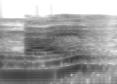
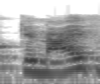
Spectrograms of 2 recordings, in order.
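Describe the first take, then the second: First: नाइफ starting straight on the N; silent K. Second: केनाइफ with the K sounded before the N; K pronounced. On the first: Teacher models the correct word for learners, नाइफ with silent K. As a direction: say नाइफ with no K sound. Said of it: "के को शांत रखिए, बोलिए नाइफ". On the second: Teacher shows learners the mistake, केनाइफ with a sounded K. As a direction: say केनाइफ, voicing the silent K. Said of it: "इसको केनाइफ नहीं पढ़ना है". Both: Shown as a demonstration.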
